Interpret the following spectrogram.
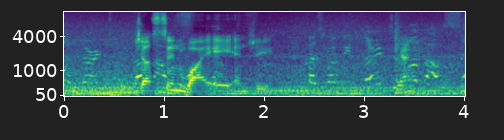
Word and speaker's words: Yang: Justin Y-A-N-G. Yeah? Yang, yeah, like yin yang.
